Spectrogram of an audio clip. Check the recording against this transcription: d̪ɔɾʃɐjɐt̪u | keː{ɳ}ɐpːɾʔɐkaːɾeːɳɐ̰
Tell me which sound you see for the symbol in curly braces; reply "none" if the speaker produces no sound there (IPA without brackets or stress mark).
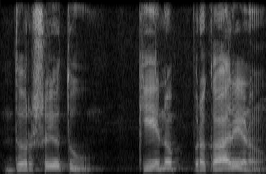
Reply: n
